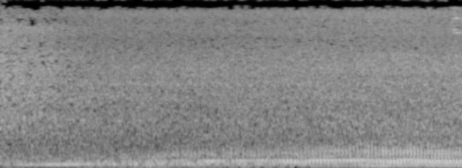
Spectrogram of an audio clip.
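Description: Engine of a Toyota Land Cruiser hardtop running as it drives off on a wet road, over a steady hiss of rain. The engine hum grows louder from about two seconds in.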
